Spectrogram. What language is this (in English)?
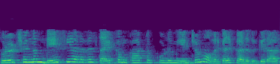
Tamil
